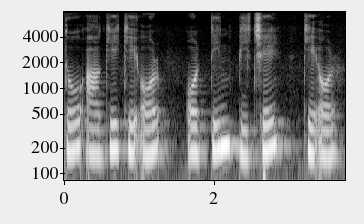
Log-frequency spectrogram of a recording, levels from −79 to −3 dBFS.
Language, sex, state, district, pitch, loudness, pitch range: Hindi, female, Arunachal Pradesh, Papum Pare, 185 Hz, -16 LUFS, 170-195 Hz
